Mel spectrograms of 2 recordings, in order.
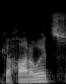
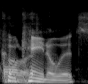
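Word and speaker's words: Kochanowicz: you're starting Angels your boy how do you pronounce it properly konowitz konowitz not not cocoz I always call I always call himo yeah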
